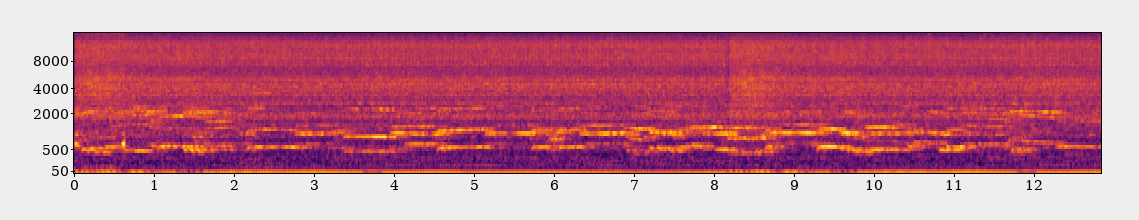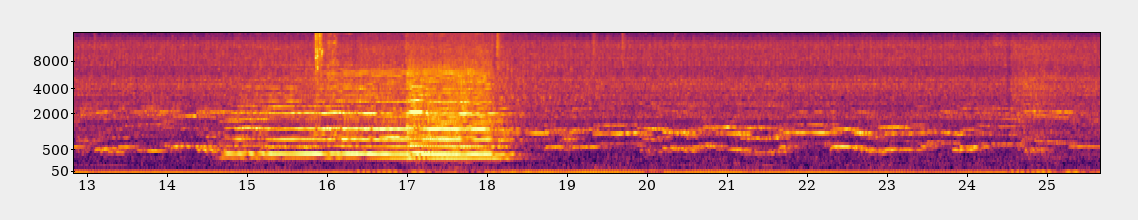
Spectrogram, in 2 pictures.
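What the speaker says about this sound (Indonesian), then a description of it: "Silahkan disimak kereta melintas JPL 4 yang pakai palang rusak ya." In PJL Simulator, a train rumbles steadily past a level crossing with a broken barrier, with a low engine drone, while the crossing alarm rings in a repeating pattern and a horn sounds briefly midway.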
